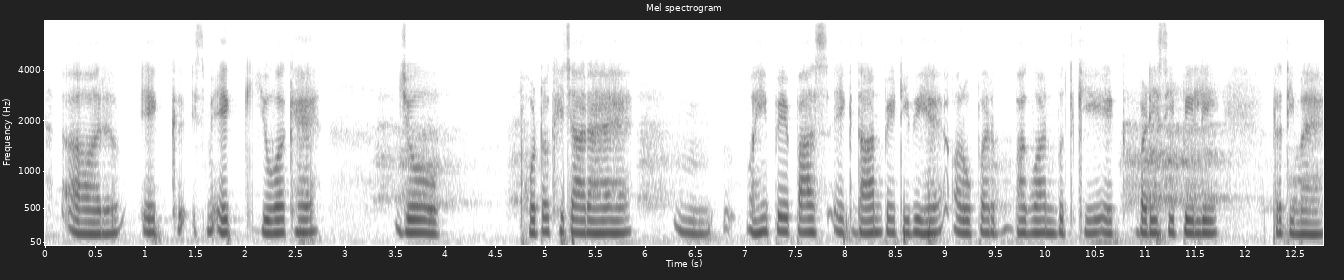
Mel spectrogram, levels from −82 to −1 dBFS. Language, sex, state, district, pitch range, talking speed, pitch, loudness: Hindi, female, Uttar Pradesh, Varanasi, 170-180 Hz, 140 wpm, 175 Hz, -36 LUFS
